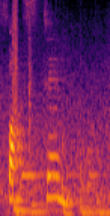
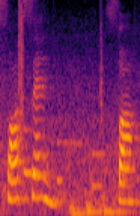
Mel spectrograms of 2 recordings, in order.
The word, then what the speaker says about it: fasten: or to lock anything now if you say fast 10 you're wrong this is not fasting this is farsen for example the tunic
